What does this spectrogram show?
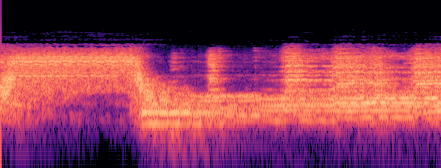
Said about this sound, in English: Dreaming, but the radio is playing loud enough to wake the dead. The dreaming man doesn't turn on the radio.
